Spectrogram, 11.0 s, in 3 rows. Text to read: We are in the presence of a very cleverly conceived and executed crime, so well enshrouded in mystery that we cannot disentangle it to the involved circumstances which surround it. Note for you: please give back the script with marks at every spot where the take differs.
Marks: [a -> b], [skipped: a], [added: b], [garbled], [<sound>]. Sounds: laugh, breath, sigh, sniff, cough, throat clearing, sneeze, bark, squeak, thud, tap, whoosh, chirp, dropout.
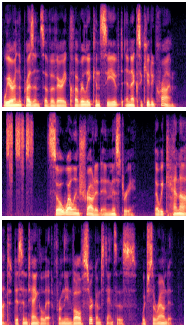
We are in the presence of a very cleverly conceived and executed crime, [laugh] so well enshrouded in mystery that we cannot disentangle it [to -> from] the involved circumstances which surround it.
